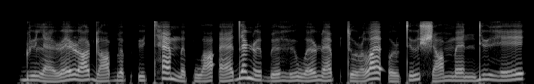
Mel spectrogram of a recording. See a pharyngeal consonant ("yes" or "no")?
no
